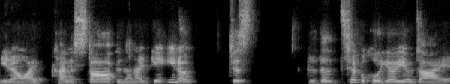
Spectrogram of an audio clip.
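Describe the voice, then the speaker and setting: Over a quiet background, an unremarkable speaking voice carries ordinary pitch variation. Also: woman. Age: 40s. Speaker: helping professional working with children, podcast guest. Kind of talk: personal testimony in a coaching session.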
